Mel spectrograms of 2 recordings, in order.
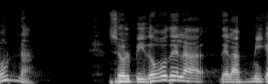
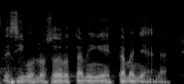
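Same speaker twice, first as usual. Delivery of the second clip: ordinary talk, nothing marked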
